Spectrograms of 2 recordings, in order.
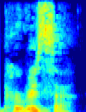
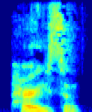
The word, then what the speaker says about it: Parissa: Too often I would say I'm Parissa, and I now much more intentionally call myself Parissa.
